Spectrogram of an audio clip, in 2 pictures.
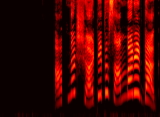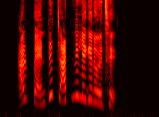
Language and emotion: Bengali, disgusted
